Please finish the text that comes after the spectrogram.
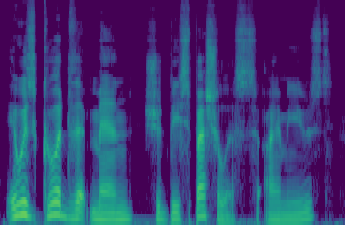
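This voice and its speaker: A man narrating a literary audiobook in the first person, with formal, theatrical, measured phrasing. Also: mid-range voice, big pitch swings, no echo, clean studio sound.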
